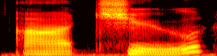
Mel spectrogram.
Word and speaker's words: ačiū: You should learn to say ačiū, pronounced a-choo, which means thank you.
